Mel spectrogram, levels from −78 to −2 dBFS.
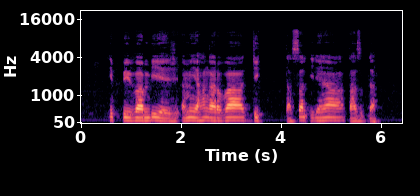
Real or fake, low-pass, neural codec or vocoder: real; 10.8 kHz; none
